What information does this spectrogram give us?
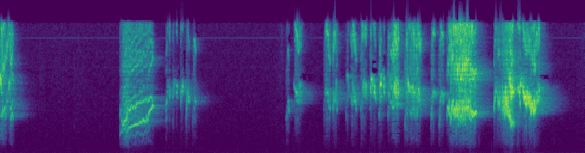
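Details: European serin, a recording for tutoring young birds: brief sharp chirps and a rising whistled note, then a long, fast, sizzling jingle of high, buzzy notes.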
